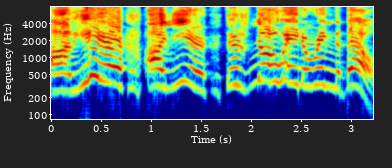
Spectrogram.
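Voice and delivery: shrill, very high, drawn-out, stretched-out calling yell. Retelling how a little girl at the top of a carnival climb yelled: imitating a girl yelling. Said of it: "She starts yelling".

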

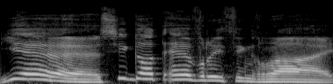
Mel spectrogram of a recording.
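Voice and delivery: bad put-on Russian accent, drawn-out "yes". Quoting Stalin's remark about another leader's radio talks, in a bad Russian accent as Stalin. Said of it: "That's my Russian accent".

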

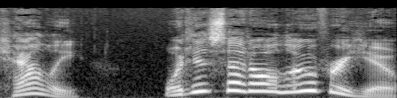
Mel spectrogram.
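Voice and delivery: insistent, pitched way up with swooping tone. A mother hangs back from her daughter and questions her, demanding. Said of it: "she demanded".

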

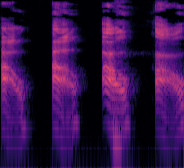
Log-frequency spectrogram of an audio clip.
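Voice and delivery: very slow, drawn-out put-on cartoon-character ow. Asked to impersonate a character from the episode, doing Lumpy voice. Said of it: "I'm going to just do Lumpy because it's easier".

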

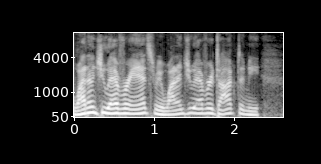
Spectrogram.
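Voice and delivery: very angry, freaking-out outburst. Retelling a backstage moment from a tour DVD: imitating someone getting mad. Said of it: "gets really, really mad at her".

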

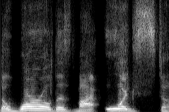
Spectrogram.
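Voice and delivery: put-on slow, drawling New York accent. Recalling a mobster scene on GH, quoting Carlos in his New York accent. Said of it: "where did you get a New York accent from?".

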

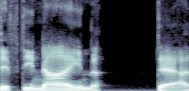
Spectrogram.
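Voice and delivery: put-on pleading, begging daughter voice. Doing an Ivanka Trump impression, asking her father for missiles. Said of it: "Do your best impression of Inva-, of Ivanka Trump".

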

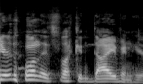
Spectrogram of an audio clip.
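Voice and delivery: plain

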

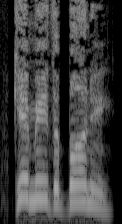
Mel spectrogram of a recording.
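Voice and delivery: high yelling. Joking about a movie line, imitating Nicolas Cage yelling. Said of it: "Nicolas Cage is, I think, yelling at someone".

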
